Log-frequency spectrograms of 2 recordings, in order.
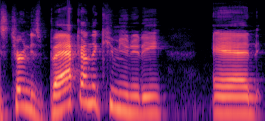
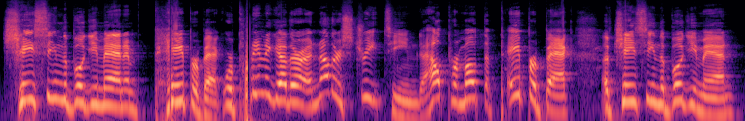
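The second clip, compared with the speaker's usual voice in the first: mock promo read; 5 semitones higher, 4 dB louder than usual. Reading the newsletter aloud mockingly.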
